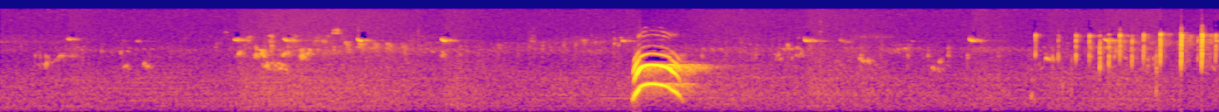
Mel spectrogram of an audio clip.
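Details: California quail utters one strong arched note midway through, surrounded by soft scattered chirps and a fast patter of high clicks toward the end.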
